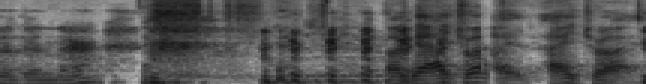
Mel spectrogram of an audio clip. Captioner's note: both laughing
